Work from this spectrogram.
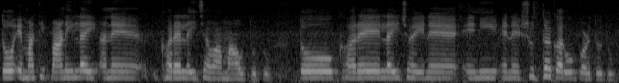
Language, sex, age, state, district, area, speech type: Gujarati, female, 30-45, Gujarat, Junagadh, urban, spontaneous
